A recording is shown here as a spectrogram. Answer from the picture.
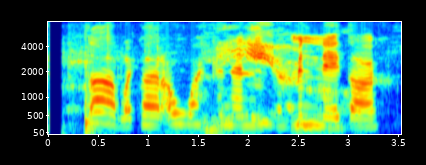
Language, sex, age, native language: Icelandic, female, 13, Icelandic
